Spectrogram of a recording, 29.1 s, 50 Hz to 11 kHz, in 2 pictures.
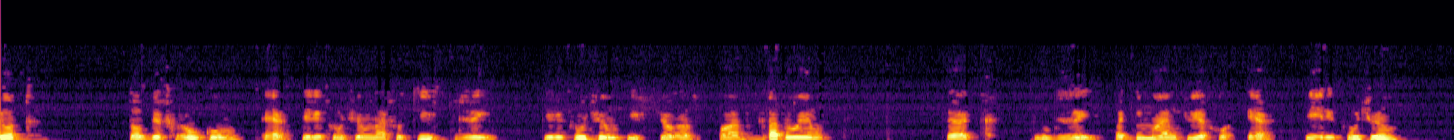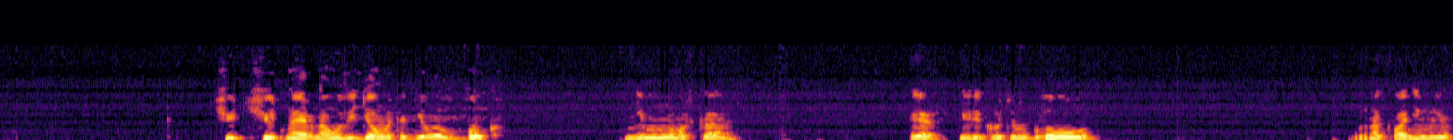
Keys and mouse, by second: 0.0-1.4 middle drag, 1.7 r, 2.5 click, 2.8 middle click, 3.5 r, 4.8 g, 5.7 click, 6.8 r, 7.5 click, 7.9 middle click, 10.3 g, 11.1 click, 11.7 r, 12.8 click, 13.2 middle click, 14.7-16.8 middle drag, 17.9 g, 19.2 click, 20.7 click, 21.9 middle click, 23.8 r, 24.9-26.3 middle drag, 27.8 r, 28.9 click.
